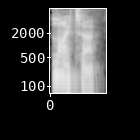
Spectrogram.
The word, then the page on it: lighter: British English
